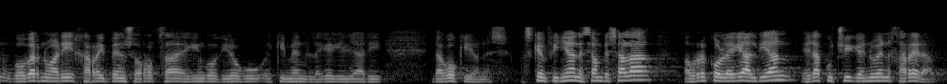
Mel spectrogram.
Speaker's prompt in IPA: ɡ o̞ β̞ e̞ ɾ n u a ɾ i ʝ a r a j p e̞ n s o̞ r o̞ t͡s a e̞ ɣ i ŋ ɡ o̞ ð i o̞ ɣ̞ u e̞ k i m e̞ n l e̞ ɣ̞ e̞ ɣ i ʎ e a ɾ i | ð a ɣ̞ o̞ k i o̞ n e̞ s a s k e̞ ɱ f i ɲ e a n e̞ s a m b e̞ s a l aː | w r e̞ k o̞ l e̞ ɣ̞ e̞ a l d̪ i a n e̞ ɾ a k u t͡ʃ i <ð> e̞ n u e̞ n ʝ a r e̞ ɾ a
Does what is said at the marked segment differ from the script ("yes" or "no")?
yes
